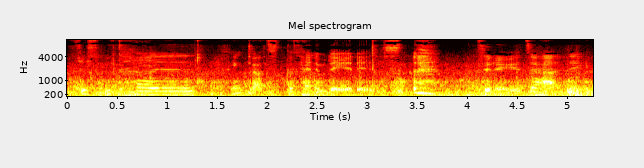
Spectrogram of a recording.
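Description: A woman talks at a fairly slow pace while loud background noise plays. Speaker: sailing vlogger. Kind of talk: casual vlog chat. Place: boat. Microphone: phone near.

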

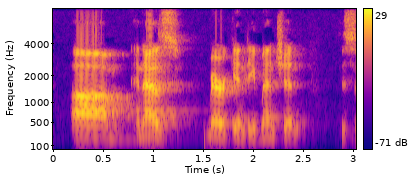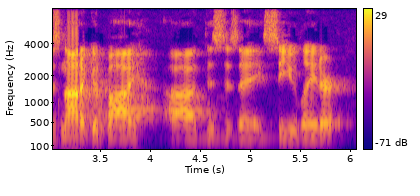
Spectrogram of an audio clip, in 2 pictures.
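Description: Big swings in loudness mark this man's medium-pitched voice, which has a bright, sharp tone and monotone, flat intonation at a moderate pace, with audible room echo. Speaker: borough council president. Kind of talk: farewell speech at council meeting. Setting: public meeting in school cafeteria.

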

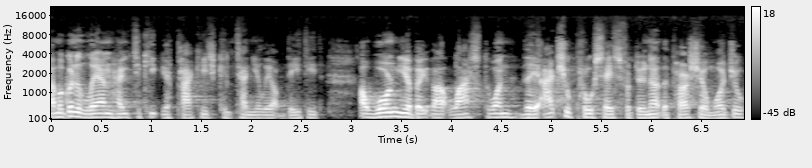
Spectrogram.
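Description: A man with a Scottish accent, medium in pitch, his intonation fairly even. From Scotland. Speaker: conference speaker. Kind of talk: technical conference talk. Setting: stage with audience. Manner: fast. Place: hall.

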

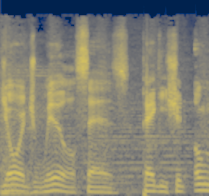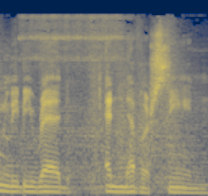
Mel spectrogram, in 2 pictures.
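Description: A man's fairly low voice at a very slow pace over music in the background. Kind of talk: parody movie trailer narration.

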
